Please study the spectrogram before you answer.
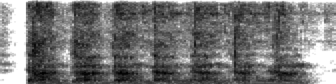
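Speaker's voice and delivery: deep loud call at the door; mock gang call. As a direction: bang on the door and call out low. Calling out through the hotel door.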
